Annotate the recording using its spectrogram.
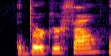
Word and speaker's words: Obergefell: Like we saw in Obergefell. How do you pronounce that? – Okay. Obergefell? – Obergefell. – Or, yeah, that's the best way.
